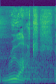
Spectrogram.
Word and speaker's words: ruach: So that word for spirit, where it says evil, it's ra'ah, and then before that is a spirit, which is ru'ah, and that's actually pronounced ruach.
